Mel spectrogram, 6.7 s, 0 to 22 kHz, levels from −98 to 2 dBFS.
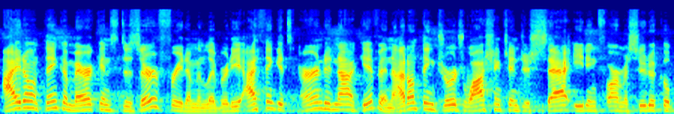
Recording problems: background chatter; faint; throughout; 4 voices, 25 dB below the speech

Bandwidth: 15 kHz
